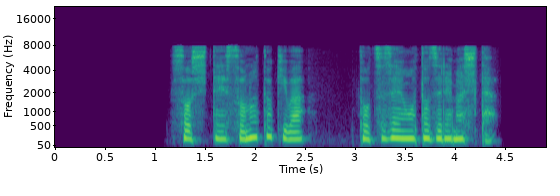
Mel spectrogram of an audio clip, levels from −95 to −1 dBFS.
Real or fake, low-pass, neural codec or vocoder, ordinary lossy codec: real; none; none; none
